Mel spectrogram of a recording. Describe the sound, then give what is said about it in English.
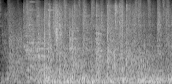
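Gunfire in a police drama shootout, a loud, dense burst of overlapping shots and booms that begins about half a second in and continues steadily. “The man shoots back at him and misses.”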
